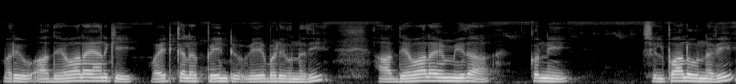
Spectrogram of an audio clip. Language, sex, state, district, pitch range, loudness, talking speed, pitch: Telugu, male, Telangana, Mahabubabad, 135-155 Hz, -15 LUFS, 115 wpm, 140 Hz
